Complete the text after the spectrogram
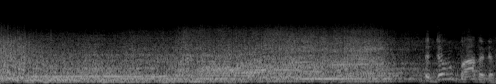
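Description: Speedboat engines roar over the water.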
